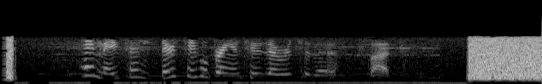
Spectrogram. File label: Family Radio Service (FRS)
